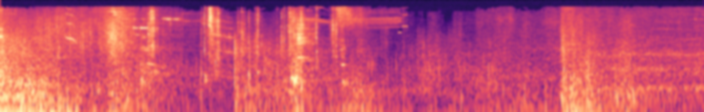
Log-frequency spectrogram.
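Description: An explosion booms and crackles.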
